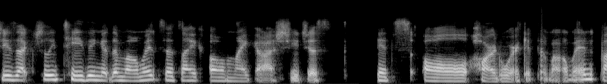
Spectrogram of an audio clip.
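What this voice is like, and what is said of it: American accent. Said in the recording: “you can pick up the accent. I'm originally from America.”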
